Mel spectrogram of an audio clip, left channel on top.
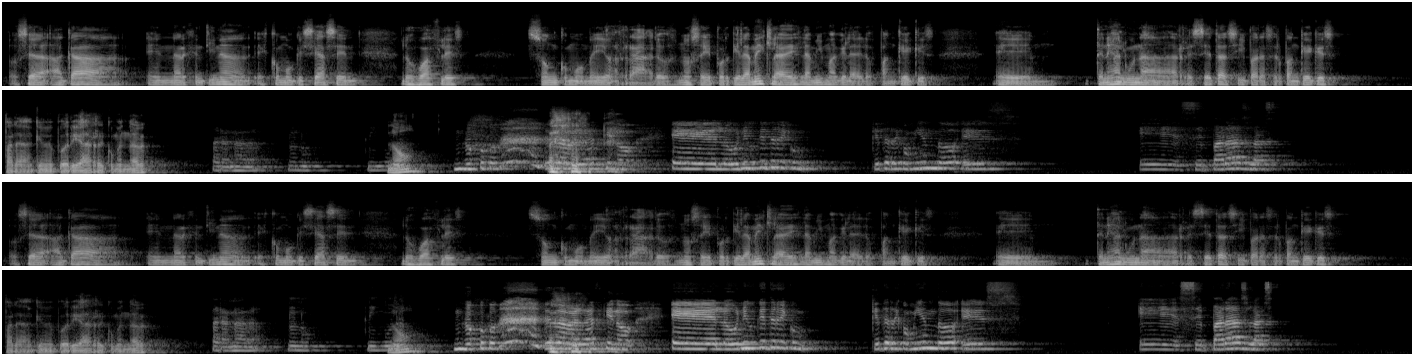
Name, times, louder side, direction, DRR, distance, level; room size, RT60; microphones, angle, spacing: voice 1, 0.1-4.6 5.3-9.6 9.9-10.5 10.9-13.3 14.1-15.6 18.0-18.3 19.6-20.3, left 4 dB, 35° left, 0.4 m, -28 dB
voice 2, 16.2-17.3 17.7-18.1 18.6-22.2 22.8-24.3 25.5-26.8, right 4 dB, 80° right, 0.9 m, -28 dB
14.5 x 4.9 x 5.6 m
head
